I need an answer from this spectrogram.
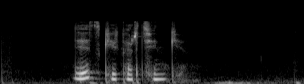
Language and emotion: Russian, neutral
